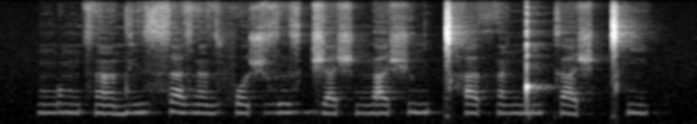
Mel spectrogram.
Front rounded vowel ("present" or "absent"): absent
